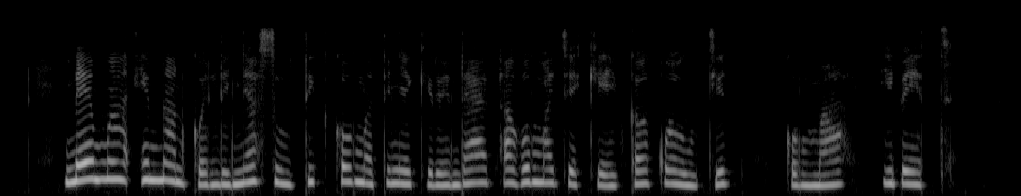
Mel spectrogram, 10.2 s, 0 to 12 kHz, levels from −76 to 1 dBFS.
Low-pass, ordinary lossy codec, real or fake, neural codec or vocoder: 7.2 kHz; none; fake; codec, 16 kHz, 2 kbps, FunCodec, trained on LibriTTS, 25 frames a second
